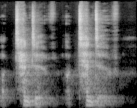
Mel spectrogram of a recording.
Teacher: Attentive has 3 syllables. The accent is over the second syllable.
